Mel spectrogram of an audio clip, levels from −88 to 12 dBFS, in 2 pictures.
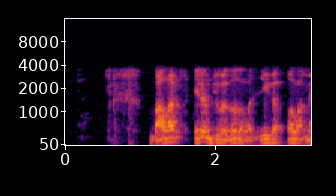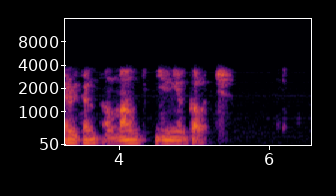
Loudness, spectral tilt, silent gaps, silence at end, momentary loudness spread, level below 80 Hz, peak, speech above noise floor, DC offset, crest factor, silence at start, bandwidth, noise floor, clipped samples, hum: -21 LUFS; -11 dB/octave; none; 1.05 s; 18 LU; -46 dBFS; -2 dBFS; 54 dB; under 0.1%; 20 dB; 0.6 s; 4 kHz; -75 dBFS; under 0.1%; none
